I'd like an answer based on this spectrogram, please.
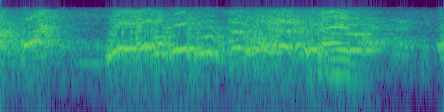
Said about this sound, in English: And now you can hear all the little doggies going. Do you hear that?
